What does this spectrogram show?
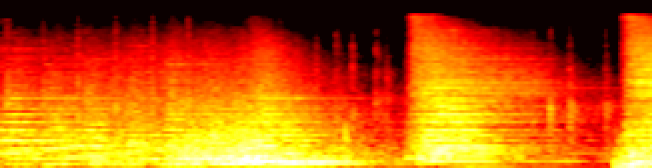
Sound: audience applauding

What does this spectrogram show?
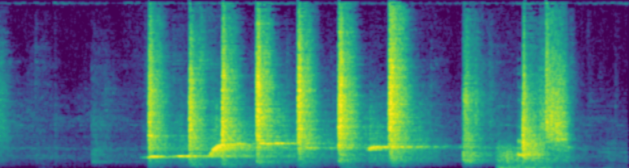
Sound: footsteps tapping on stone steps; whistles melody line of "no more lonely nights"; door squeaks open

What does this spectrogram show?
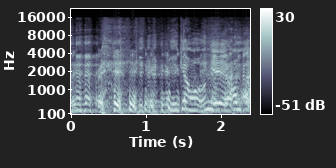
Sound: laughs

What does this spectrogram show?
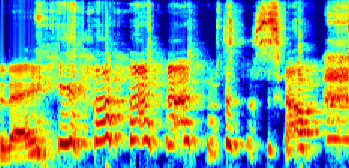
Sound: laughs

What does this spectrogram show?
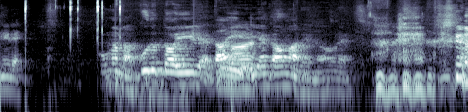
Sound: fan

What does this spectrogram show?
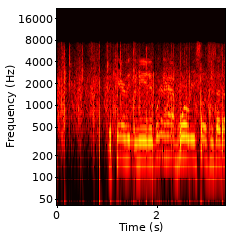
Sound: audience applauds

